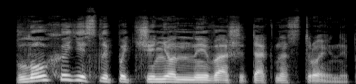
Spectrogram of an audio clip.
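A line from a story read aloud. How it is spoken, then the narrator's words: Angry rumbling. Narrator (Russian): пророкотал он сердито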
